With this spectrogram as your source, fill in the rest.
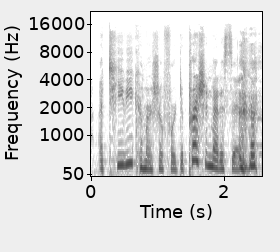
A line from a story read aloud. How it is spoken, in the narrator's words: Cash responds excitedly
